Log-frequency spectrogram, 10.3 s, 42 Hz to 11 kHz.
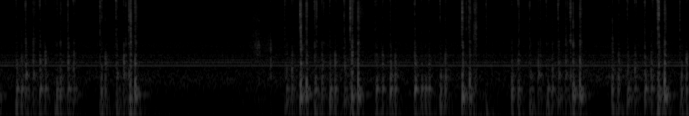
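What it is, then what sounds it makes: Plastic laptop keyboard. Fingernails tap on the plastic keycaps of a backlit Acer laptop keyboard, making about 27 quick, dry, bright clicks with almost no ring. The clicks come in bursts, with a quiet pause of roughly two seconds near the start, over a faint steady hum.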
